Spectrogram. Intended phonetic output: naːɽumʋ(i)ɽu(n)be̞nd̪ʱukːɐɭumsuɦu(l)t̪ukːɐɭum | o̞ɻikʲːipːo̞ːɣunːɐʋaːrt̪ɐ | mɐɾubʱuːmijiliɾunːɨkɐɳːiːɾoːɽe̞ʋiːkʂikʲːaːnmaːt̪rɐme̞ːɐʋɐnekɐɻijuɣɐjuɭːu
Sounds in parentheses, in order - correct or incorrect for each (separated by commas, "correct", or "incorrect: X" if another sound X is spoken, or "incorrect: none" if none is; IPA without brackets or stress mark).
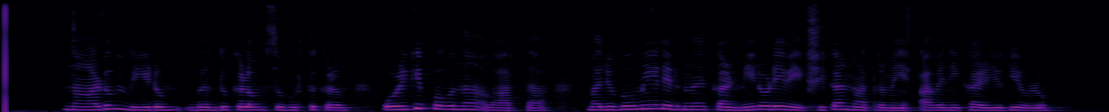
incorrect: iː, incorrect: m, incorrect: r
